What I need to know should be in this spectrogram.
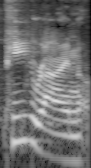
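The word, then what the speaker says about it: Perine: It's pronounced Pirine over there for Gore. Pirine, I believe. Is that right? – Pirine. Yeah, Pirine. Sam J.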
